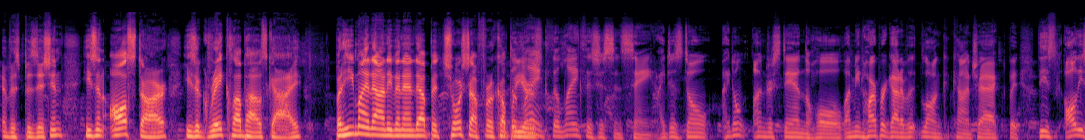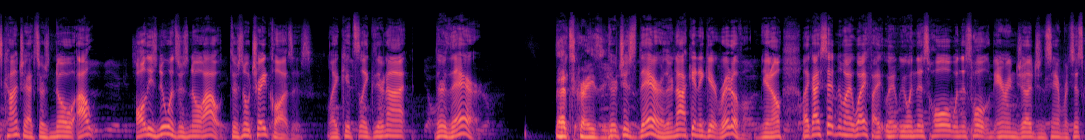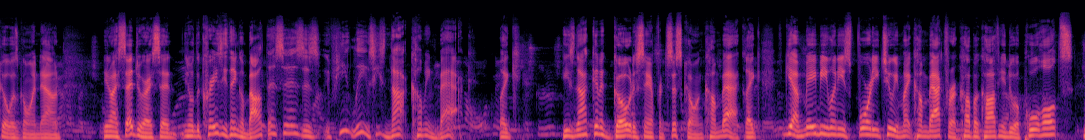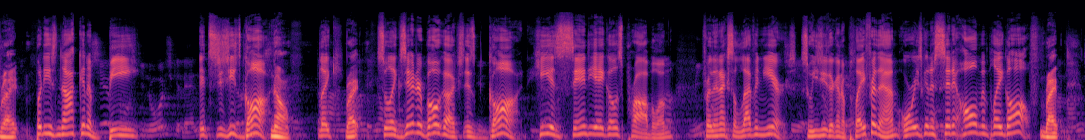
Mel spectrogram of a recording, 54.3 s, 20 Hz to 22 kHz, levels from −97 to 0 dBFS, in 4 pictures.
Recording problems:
voice in the background; faint; throughout; 25 dB below the speech

